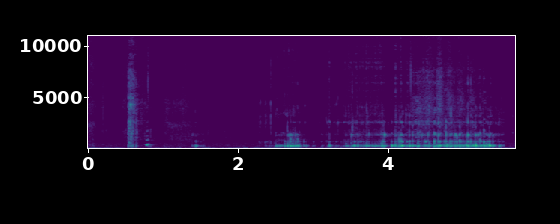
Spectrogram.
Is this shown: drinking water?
yes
